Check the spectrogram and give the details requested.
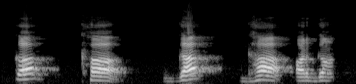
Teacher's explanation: तो भाई जब हम क बोल रहे हैं तो कम समय लग रहा है। ख में ज्यादा समय लग रहा है। ग में कम समय लग रहा है।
